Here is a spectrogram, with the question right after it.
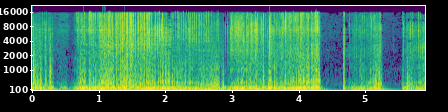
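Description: Long acrylic nails on both hands quickly scratch the hollow metal mesh head of a black microphone. The result is a dense, continuous, boomy scraping rumble, heavy in the low end, broken by a few brief drops in level near the end.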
